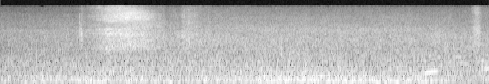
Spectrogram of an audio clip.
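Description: Wind buffeting the microphone over shallow surf washing across the sand, with a brief hiss of water about half a second in.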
